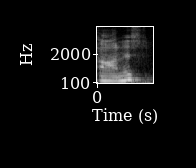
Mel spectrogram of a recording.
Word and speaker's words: honest: An honest person. The H here is silent and the word starts with a vowel.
